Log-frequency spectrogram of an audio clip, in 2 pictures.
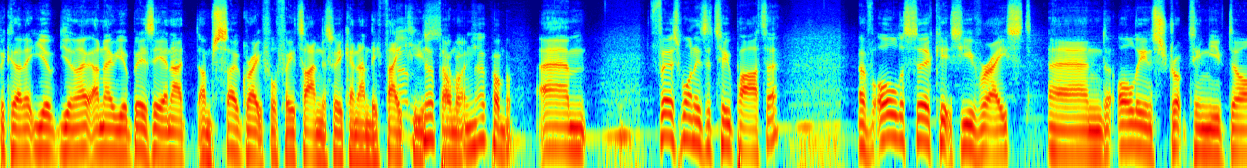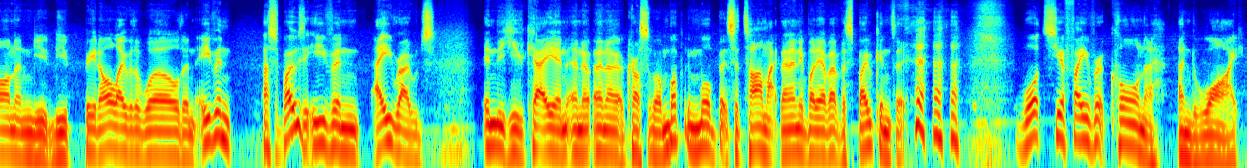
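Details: Adult male speaker; normal speech.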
